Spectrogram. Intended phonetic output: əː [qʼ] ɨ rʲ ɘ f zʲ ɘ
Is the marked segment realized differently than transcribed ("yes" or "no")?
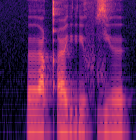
no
